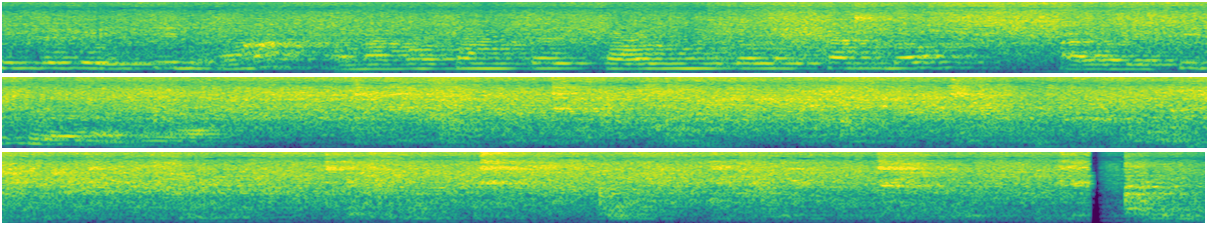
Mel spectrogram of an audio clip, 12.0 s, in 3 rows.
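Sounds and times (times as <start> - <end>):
vegetables sizzling in hot oil: 0.0 - 11.8.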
